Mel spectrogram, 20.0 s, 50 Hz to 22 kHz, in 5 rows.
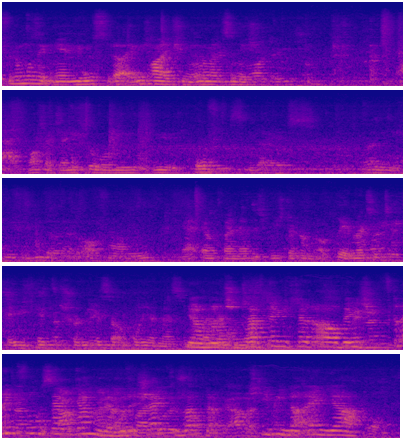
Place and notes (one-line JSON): {"title": "Sedansberg, Wuppertal, Deutschland - schützeneck", "date": "2011-02-17 20:04:00", "description": "schützeneck, schützenstr. 109, 42281 wuppertal", "latitude": "51.28", "longitude": "7.19", "altitude": "204", "timezone": "Europe/Berlin"}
